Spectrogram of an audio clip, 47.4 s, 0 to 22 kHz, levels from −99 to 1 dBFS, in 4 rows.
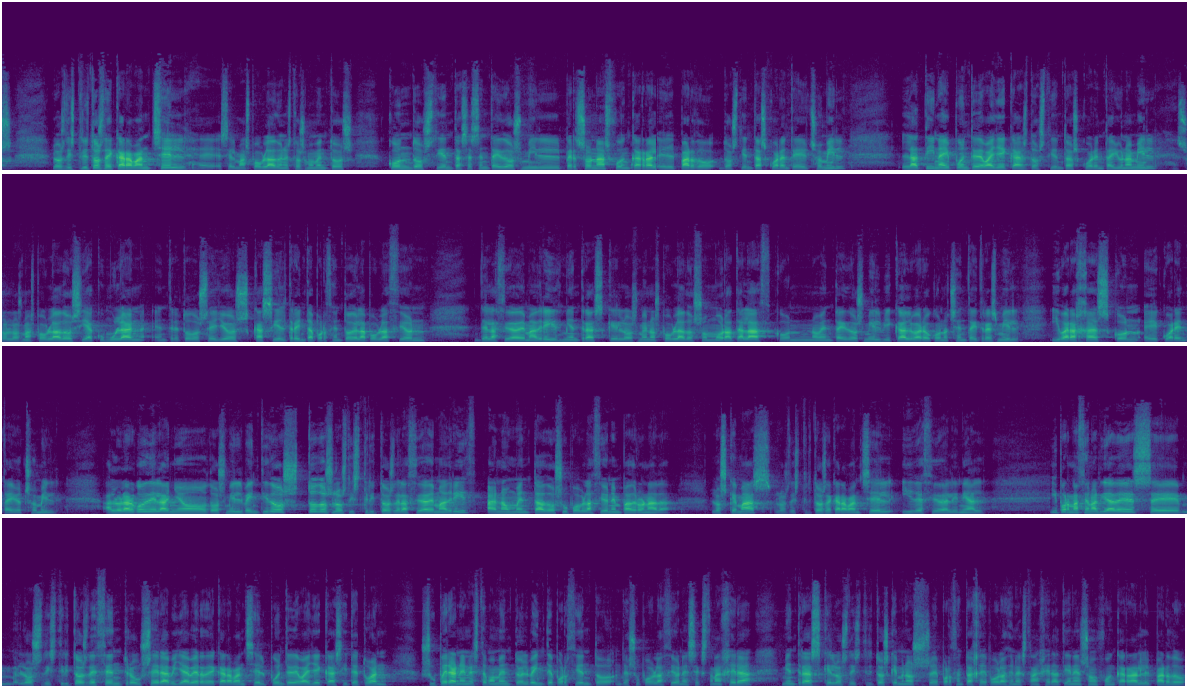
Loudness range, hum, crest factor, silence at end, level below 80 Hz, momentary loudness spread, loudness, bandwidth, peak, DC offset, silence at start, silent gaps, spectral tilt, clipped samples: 4 LU; none; 26 dB; 0 s; under -90 dBFS; 13 LU; -36 LUFS; 15.5 kHz; -12 dBFS; under 0.1%; 0 s; none; -0.5 dB/octave; under 0.1%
